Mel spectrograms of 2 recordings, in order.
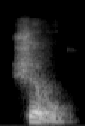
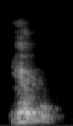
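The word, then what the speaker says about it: חבל: C-H-E-B-E-L, shibel. Better pronounced hebel.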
